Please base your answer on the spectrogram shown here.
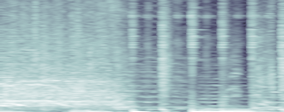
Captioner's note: applause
